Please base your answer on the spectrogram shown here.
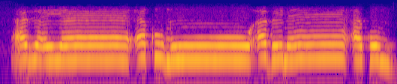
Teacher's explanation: أدعياءكم 6 حركات، نسيت صلة الميم لورش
